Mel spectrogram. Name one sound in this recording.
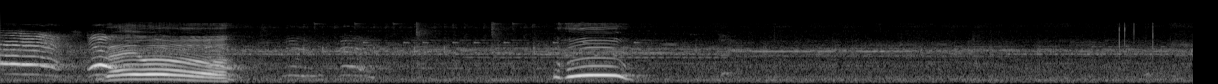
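Video game sounds play quietly from a television.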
